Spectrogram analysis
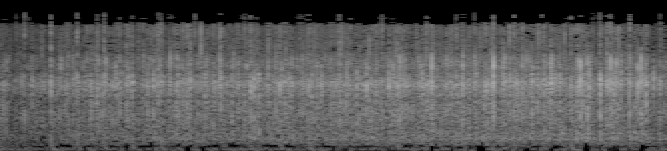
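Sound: audience applause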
